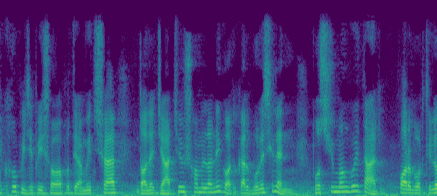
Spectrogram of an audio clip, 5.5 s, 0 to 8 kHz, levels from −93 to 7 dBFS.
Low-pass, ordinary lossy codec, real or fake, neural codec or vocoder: 7.2 kHz; none; fake; codec, 24 kHz, 1.2 kbps, DualCodec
